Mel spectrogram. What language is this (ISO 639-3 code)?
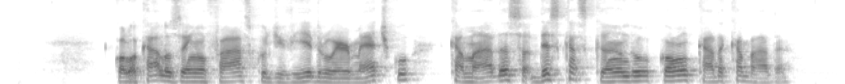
por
